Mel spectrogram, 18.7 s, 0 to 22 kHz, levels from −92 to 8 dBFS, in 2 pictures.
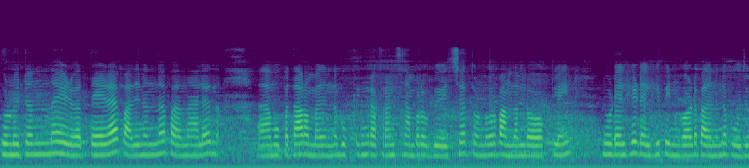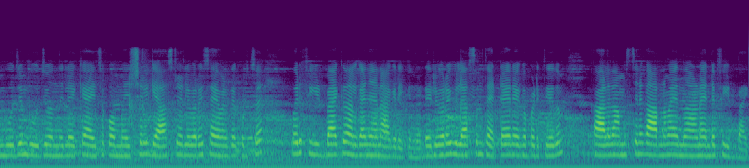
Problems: constant background noise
